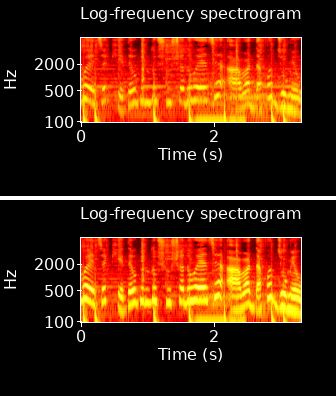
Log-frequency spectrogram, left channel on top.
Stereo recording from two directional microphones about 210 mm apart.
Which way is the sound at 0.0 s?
35° right (ahead or behind).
